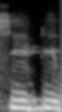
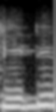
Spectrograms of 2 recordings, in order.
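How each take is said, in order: First: The word begins with an s sound. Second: The word begins with a k sound. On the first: The speaker calls it right. "सीटी बोले" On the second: The speaker calls it wrong. "यहाँ पे हम लोग कीटी नहीं बोले"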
